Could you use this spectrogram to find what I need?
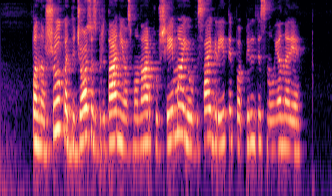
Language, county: Lithuanian, Vilnius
